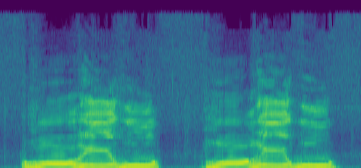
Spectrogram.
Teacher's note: یہ غین اور خا ہیں, یہ دونوں اس حلق سے پڑھے جاتے ہیں, حلق کے اس حصے سے پڑھے جاتے ہیں جو منہ کی طرف ہے, جو حلق کا حصہ منہ کی طرف ہے.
